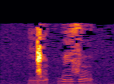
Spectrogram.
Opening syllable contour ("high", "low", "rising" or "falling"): low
